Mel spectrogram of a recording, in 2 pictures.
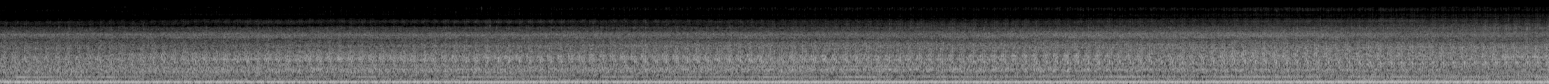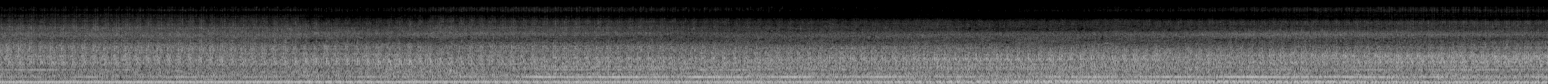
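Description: Diesel engines of heavy earthmoving machinery, a padfoot soil-compacting roller with an excavator behind it, running steadily as a constant low drone. The pitch shifts slightly about three-quarters of the way through.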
